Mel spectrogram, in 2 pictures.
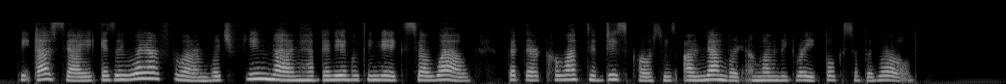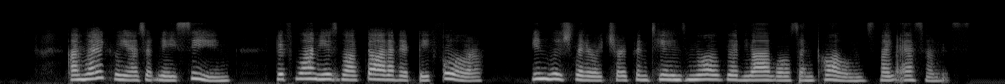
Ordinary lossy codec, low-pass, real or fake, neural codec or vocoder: AAC, 48 kbps; 7.2 kHz; fake; codec, 16 kHz, 0.5 kbps, FreqCodec, smaller model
